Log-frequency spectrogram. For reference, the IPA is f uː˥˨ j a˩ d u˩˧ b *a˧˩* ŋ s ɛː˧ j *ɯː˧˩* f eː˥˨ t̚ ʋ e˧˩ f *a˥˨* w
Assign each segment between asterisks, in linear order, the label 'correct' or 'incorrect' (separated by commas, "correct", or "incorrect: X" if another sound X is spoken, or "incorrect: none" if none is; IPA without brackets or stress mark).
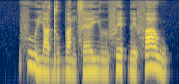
correct, incorrect: ɯː˩, correct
